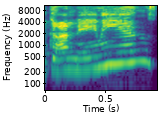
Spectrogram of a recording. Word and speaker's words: Ghanaians: Apparently, in Ghana, the Ghan, the Ghanaians, that's how you pronounce people from Ghana.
